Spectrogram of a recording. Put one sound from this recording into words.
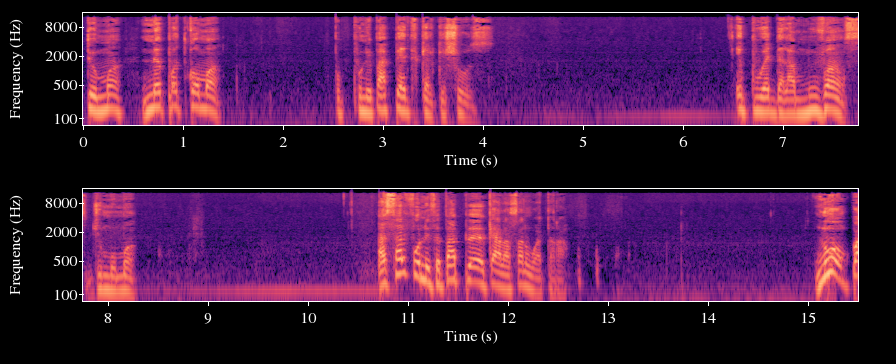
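A young man speaks with animation into a nearby phone microphone, in bursts with pauses.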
